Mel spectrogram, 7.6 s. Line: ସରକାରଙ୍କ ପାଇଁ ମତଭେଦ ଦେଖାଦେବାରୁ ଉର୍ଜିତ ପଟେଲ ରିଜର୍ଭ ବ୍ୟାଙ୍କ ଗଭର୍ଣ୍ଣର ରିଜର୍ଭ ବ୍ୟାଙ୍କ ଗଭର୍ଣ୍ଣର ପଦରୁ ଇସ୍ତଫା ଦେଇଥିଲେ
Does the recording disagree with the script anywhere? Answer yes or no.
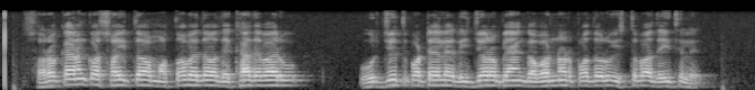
yes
